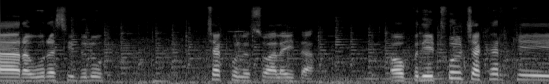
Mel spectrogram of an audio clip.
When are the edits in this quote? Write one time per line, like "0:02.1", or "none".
none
